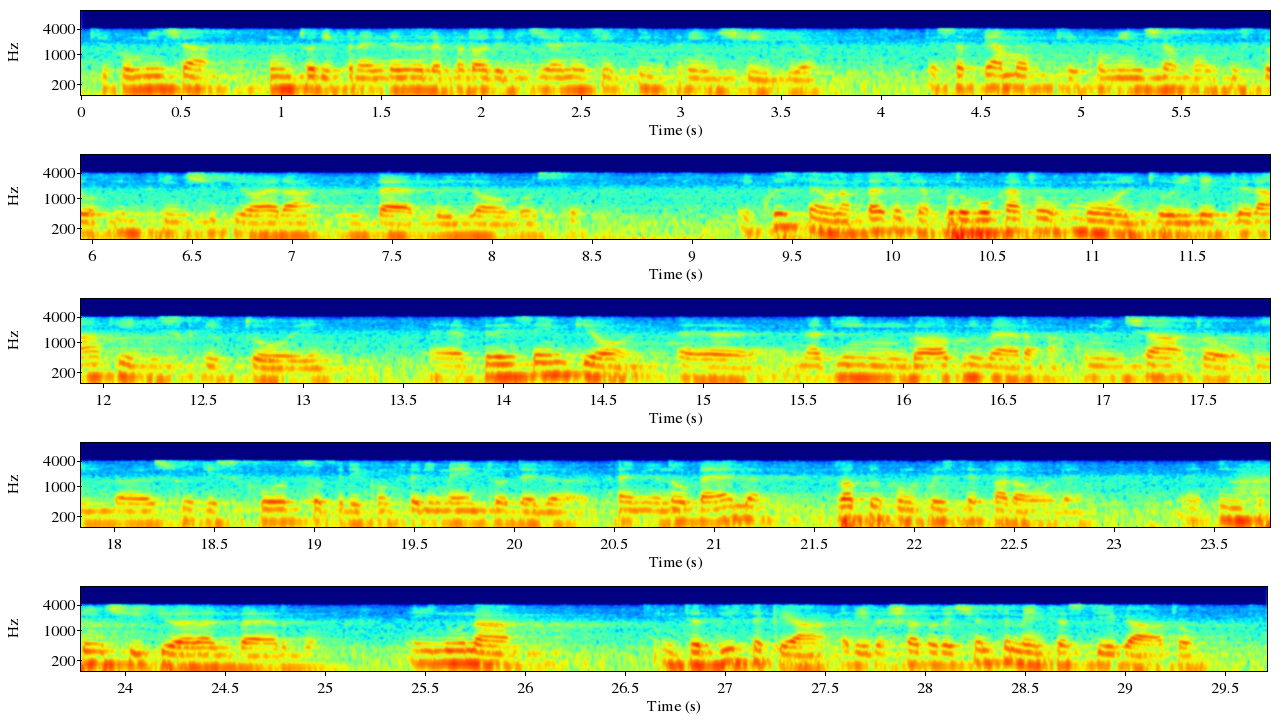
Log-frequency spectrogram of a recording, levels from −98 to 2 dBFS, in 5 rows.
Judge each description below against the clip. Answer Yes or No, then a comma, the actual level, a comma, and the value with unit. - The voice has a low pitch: No, medium, 145 Hz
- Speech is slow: No, average, 150 wpm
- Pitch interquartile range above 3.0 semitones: No, narrow, 2.4 semitones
